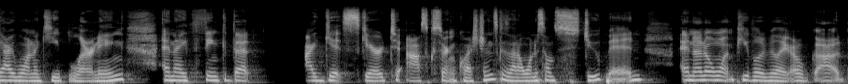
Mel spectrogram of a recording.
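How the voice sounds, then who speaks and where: A young woman with a slightly low voice hosts a casual podcast interview. She talks in an easy, enthusiastic, chatty way, often scattering "like" through her sentences. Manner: chatty, enthusiastic, many "like" fillers. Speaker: podcast host.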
